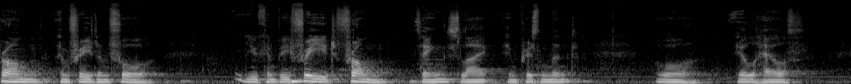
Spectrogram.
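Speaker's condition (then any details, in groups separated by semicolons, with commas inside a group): Parkinson's; Parkinson's exercise programmes, table tennis and snooker groups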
